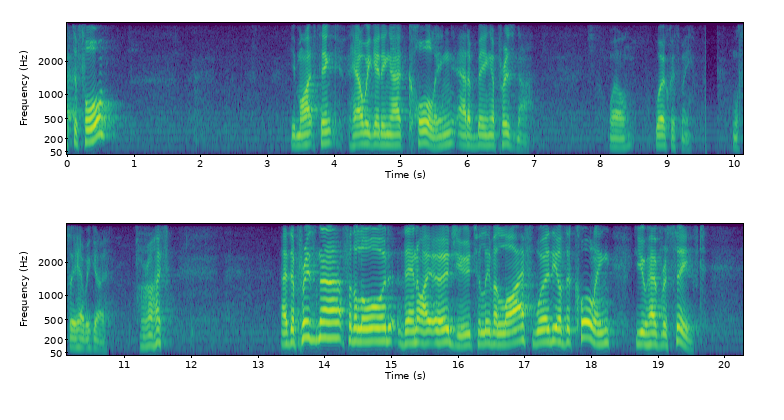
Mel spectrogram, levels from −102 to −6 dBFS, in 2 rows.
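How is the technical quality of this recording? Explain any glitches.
Nothing to flag: no glitches or technical faults are audible anywhere in the recording.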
